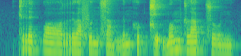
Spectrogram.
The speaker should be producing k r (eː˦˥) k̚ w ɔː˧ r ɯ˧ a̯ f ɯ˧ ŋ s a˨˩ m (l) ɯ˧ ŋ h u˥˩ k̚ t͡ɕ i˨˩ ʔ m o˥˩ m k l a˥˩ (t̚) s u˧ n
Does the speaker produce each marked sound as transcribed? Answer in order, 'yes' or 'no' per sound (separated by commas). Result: no, no, no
